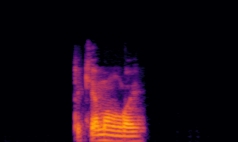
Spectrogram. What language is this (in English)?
Tatar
